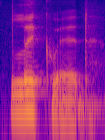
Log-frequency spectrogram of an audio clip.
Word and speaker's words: liquid: So one suggestion I have is to feel how your mouth makes that w sound and then add your k. So you might try wid, quid, liquid, liquid.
